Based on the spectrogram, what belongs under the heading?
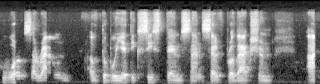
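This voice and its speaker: A man from Chile hosts an online seminar in a halting manner, with audio cutting out and uneven volume on a close headset mic. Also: fairly low pitch, flat delivery, fairly bright tone. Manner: halting, restarts words often. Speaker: seminar host. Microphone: headset mic close to the mouth.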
